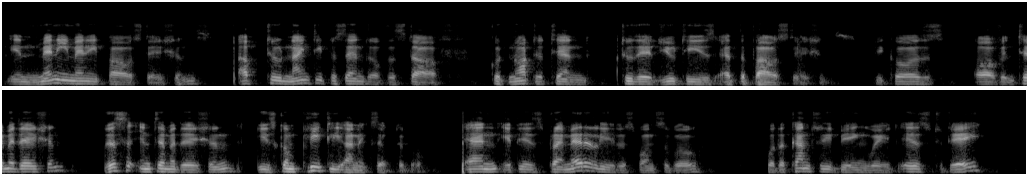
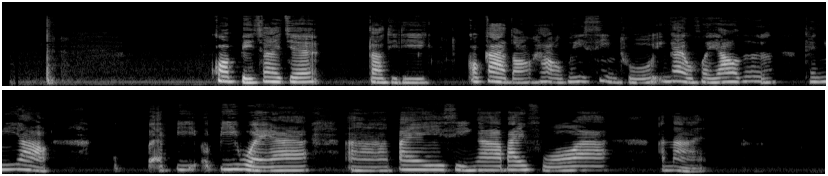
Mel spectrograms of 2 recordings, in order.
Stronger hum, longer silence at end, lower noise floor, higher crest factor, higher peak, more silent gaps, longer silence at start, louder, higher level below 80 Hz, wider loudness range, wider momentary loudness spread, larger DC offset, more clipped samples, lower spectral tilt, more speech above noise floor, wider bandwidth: neither; second, 0.45 s vs 1.2 s; first, -80 dBFS vs -66 dBFS; about the same, 22 dB vs 22 dB; second, -8 dBFS vs -4 dBFS; neither; second, 0.05 s vs 0.45 s; second, -30 LUFS vs -24 LUFS; about the same, -70 dBFS vs -72 dBFS; about the same, 5 LU vs 5 LU; about the same, 16 LU vs 17 LU; neither; neither; second, -4.5 dB/octave vs -6 dB/octave; first, 49 dB vs 42 dB; second, 8.2 kHz vs 11.5 kHz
